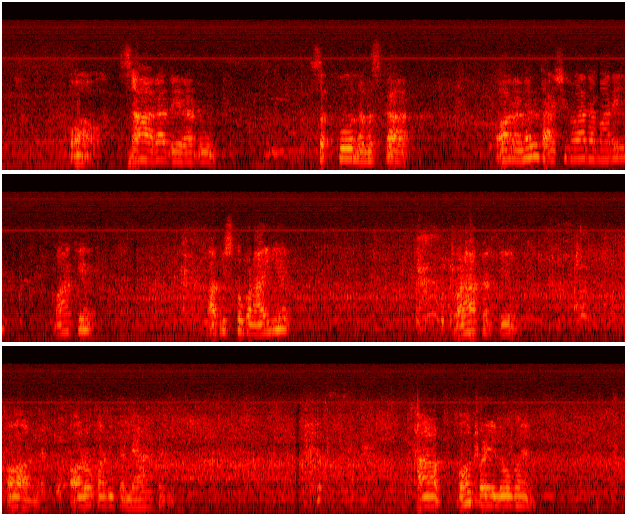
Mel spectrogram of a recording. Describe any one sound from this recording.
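An elderly woman speaks calmly through a microphone, with pauses between phrases.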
